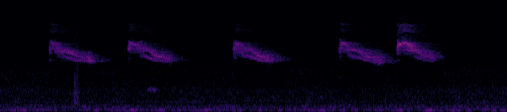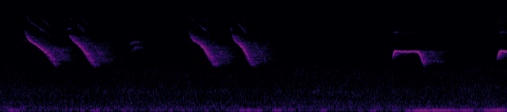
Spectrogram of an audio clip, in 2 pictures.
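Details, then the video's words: A single bird in the morning making different noises: repeated sharp downslurred whistles roughly every half second to second, some doubled, ending with a flatter whistled note, over a faint low rumble in the background. "good morning, one bird making different noises"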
